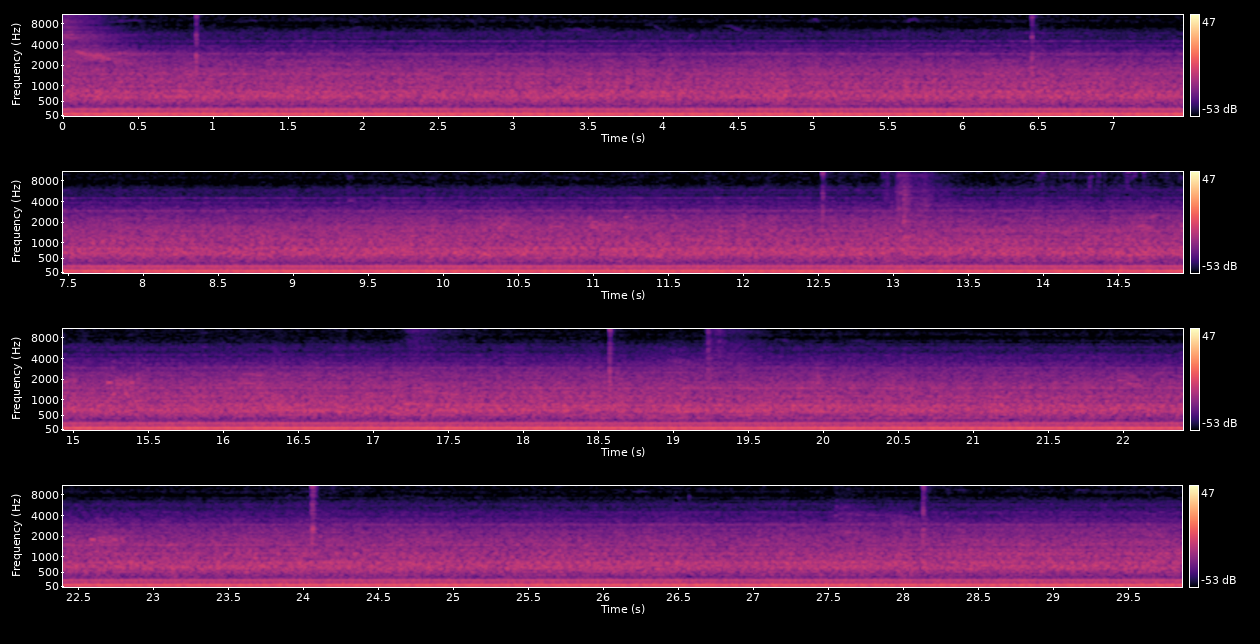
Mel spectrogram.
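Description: Diesel locomotive engine running at a steady low idle, a constant deep hum. A few brief faint hisses and ticks come through around the middle.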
